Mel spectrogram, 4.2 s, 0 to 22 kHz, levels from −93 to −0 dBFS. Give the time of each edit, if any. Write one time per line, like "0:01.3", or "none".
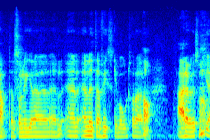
none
